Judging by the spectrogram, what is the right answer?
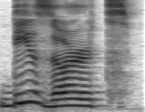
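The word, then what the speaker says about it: dessert: bebidas e o último disorte se escreve com dois ésses mas a gente fala com som de z desordem que são as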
